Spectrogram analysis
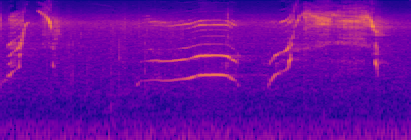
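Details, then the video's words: Jinx, a young monkey at Angkor, Cambodia, cries as her angry mother weans her: a drawn-out, slightly wavering whine lasting about a second, then quick rising squeals, over a constant low rumble. "Jinx Shout Cry Near Stone Angry Mother Weaning Her"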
